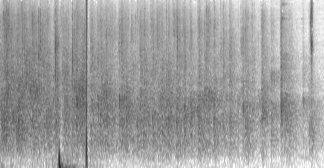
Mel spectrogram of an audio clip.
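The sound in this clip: An audience applauds to welcome a guest speaker, a steady wash of clapping with a couple of sharp, louder claps near the start, gradually thinning toward the end.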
